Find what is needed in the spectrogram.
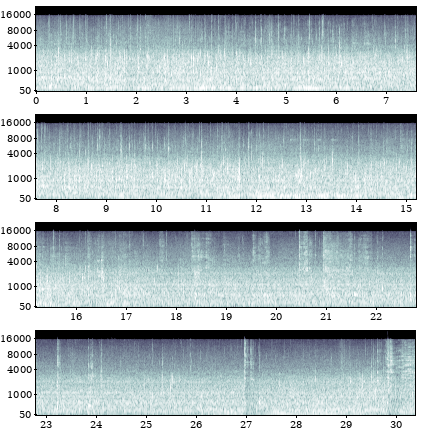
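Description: Pan of pulusu gravy with masala vadas and boiled eggs boiling, a steady bubbling hiss, with a few sharp pops or clicks in the second half.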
